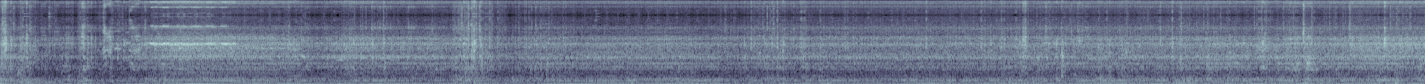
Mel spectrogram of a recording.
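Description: Land Rover Defender running low and steady as it drives slowly over a rough, rutted track, heard from inside the cab. A sharp knock comes right at the start, a brief high squeak about two seconds in, and another knock a few seconds later.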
